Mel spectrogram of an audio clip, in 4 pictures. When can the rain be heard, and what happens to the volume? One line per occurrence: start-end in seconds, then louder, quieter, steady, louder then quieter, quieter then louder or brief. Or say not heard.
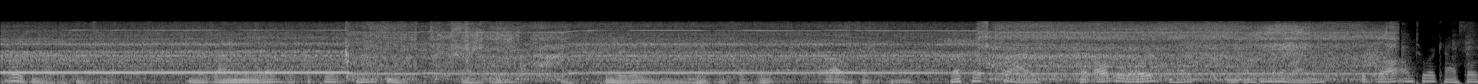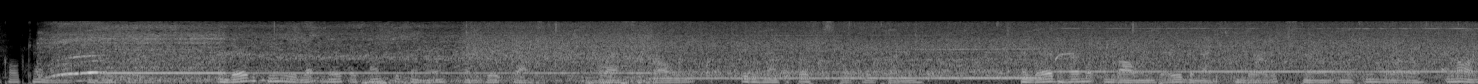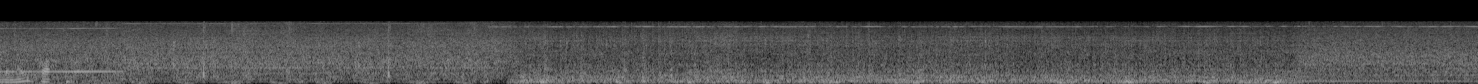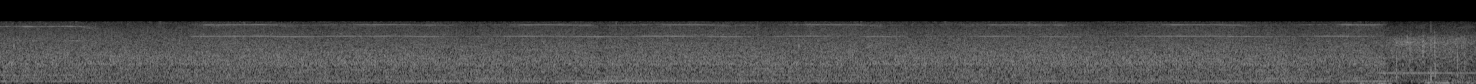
19.4-59.0 steady.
